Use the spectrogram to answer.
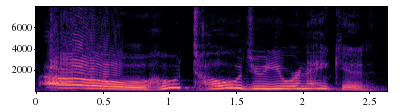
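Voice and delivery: a pained, drawn-out plea, pitched high; grieved father God. Acted. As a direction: ask it like a father whose child's innocence is gone. God's grieved question acted out.

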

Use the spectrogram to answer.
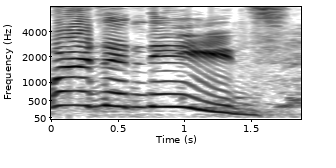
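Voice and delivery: very high, stretched-out singsong delight; exaggerated enthusiasm. Teacher echoing the class's answer with exaggerated enthusiasm. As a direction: draw each word out in mock triumph.

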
